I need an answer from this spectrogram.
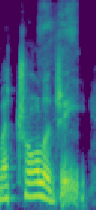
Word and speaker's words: metrology: take for example Quantum Metrology that's not a mispronunciation of meteorology that's making better measurements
